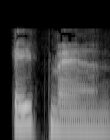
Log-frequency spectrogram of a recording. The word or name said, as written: apeman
